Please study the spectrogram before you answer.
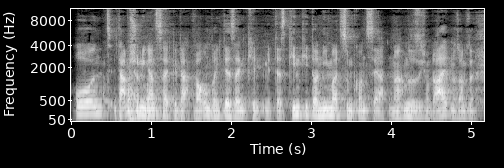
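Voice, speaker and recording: A man hosting a casual podcast, telling rambling, animated stories. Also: mid-range voice, rapid-fire, a little hiss or hum. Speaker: podcast host. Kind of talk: casual chat.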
